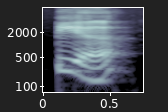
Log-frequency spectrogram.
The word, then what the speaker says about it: tear: To rip apart you know rhymes with air.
